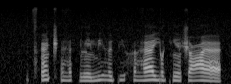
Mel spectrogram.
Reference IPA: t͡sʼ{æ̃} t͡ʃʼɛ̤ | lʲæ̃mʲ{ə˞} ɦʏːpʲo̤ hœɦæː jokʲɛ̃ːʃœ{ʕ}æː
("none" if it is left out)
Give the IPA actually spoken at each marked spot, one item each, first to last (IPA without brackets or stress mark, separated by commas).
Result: ɛ̃, ə, ʕ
